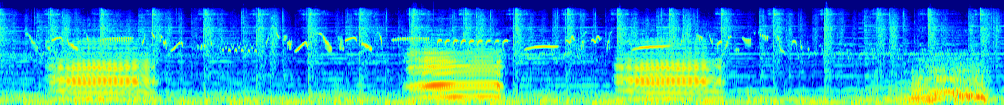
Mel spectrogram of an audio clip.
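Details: Cattle being herded toward the barn, calling their friends home: three loud harmonic moos about three seconds apart, then a fainter fourth, with thin high whistled squiggles between them over a low steady drone.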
